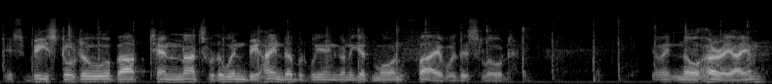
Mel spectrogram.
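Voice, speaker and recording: A man's voice: lowish voice, fairly even intonation, normal speed, pushed and bright. An American man playing a weary, folksy Old West drifter in an old-time radio western, with rustic, laconic speech. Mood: dry, folksy. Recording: noisy vintage radio recording.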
